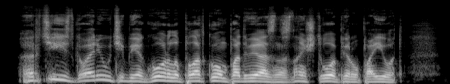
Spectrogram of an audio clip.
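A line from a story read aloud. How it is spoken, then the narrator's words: Hoarse wheeze. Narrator (Russian): просипел гроза поселковых садов Михаил Квакин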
